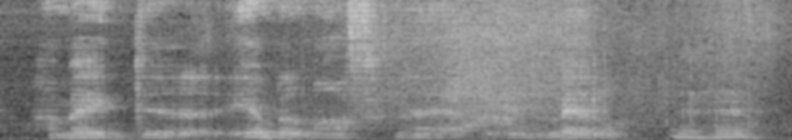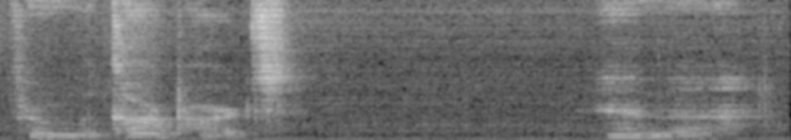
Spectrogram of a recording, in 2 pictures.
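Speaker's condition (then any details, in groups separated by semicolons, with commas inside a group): Parkinson's; slowing down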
